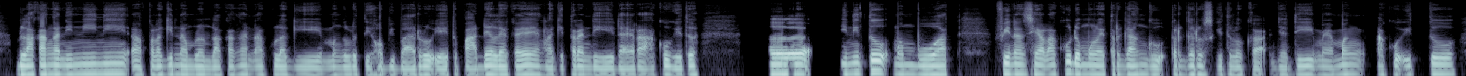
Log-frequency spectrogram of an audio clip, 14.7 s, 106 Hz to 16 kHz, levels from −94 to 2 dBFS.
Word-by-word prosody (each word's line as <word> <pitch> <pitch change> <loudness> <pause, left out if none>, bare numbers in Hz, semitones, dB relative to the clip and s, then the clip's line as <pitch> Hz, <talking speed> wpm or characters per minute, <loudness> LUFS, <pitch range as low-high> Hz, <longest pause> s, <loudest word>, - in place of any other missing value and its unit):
belakangan 110 +1 +3
ini 120 +2 0
nih, 125 +1 0
apalagi 100 +2 -1
6 105 -2 0
bulan 100 -1 0
belakangan 100 +2 -3
aku 100 +1 -8
lagi 95 0 -3
menggeluti 95 0 -3
hobi 95 +1 -5
baru 95 +3 +1
yaitu 90 +1 -1
padel 95 +3 +2
ya - - +2
Kak 100 - +1
ya, 110 - +5
yang 95 - -8
lagi 90 - -5
tren 105 -1 +1
di 95 -1 0
daerah 90 0 -1
aku 105 +3 0
gitu. 105 +3 0 0.8
Eee, 120 0 +8 0.4
ini 125 +2 0
tuh 150 -1 +5
membuat 105 -2 +2 0.4
finansial 115 -2 +2
aku 115 +5 0
udah 115 - +6
mulai 110 -1 +2
terganggu, 105 -1 -1
tergerus 105 0 -2
gitu 100 -1 -7
loh 95 - -3
Kak. - - -3
Jadi, 95 +3 -3
memang 105 +3 -4
aku 100 -1 -3
itu, 115 +2 0
105 Hz, 170 wpm, -24 LUFS, 95-110 Hz, 0.8 s, Eee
